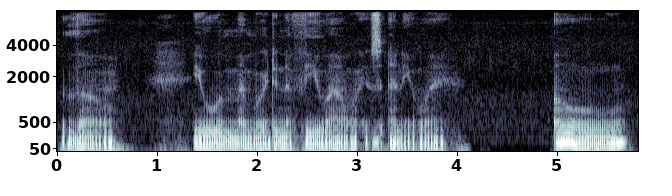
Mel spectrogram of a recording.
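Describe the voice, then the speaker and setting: Male actor as obsessively devoted fox-spirit husband, extremely low husky voice, slow intimate murmur, roleplay ASMR. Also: full character voice. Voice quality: very deep, husky, gravelly. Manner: soft, lingering, intimate murmur. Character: doting, possessive yandere kitsune husband, obsessively devoted.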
